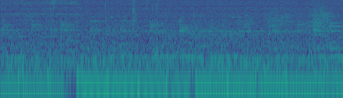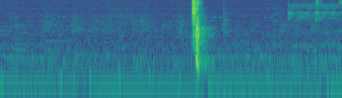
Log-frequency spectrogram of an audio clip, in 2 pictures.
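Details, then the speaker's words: A single sharp, brief sneeze burst from an owl rises above soft background music and low room noise; an animal sneeze. "in this video you can hear the sneeze sound of owl"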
